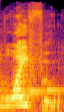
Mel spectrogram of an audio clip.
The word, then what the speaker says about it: YFU: A business venture by the name of Waifu. YFU, pronounced waifu.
